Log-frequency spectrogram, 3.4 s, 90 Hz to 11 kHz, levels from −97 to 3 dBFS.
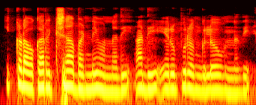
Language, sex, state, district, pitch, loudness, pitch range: Telugu, female, Telangana, Hyderabad, 185 Hz, -17 LUFS, 175-205 Hz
